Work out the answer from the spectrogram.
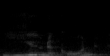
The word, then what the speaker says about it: unicorn: bright and that's because unicorn whilst it is spoke with you it doesn't actually have the ah sound at the beginning of it if you listen to like carefully unicorn yeah yeah yeah it actually sounds like it starts with the young sound so you have to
